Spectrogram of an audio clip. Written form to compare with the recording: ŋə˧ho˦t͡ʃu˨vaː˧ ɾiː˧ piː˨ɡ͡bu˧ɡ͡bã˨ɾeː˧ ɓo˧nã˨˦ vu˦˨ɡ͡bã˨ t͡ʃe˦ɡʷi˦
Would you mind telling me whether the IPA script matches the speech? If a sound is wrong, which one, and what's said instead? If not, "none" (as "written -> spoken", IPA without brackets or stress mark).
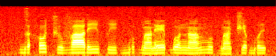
ŋ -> ɡ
